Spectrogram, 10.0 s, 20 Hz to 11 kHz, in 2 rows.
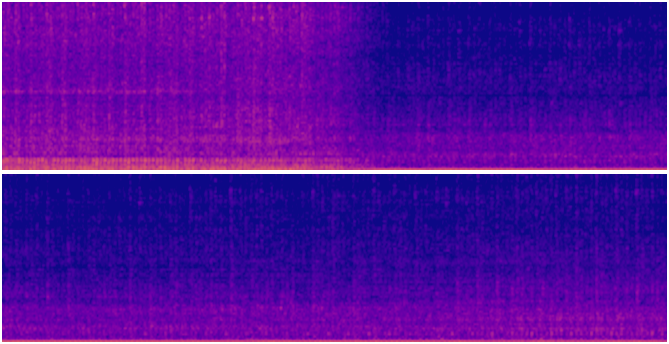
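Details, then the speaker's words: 2 L engine with carburetors set up for this motor, no air filters fitted yet: brief rev blip drops cleanly into a steady, even, smooth idle; normal idle and rev. "this is what it should sound like it's a normal 2 L with really well set up carburetors just for this motor this is way it should be"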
